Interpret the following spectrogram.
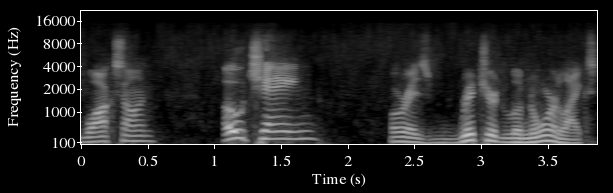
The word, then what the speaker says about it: Wouxun: Ochang, or as Richard Lenore likes to say, Wouxun.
